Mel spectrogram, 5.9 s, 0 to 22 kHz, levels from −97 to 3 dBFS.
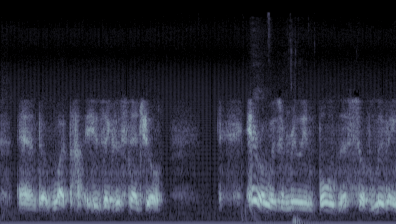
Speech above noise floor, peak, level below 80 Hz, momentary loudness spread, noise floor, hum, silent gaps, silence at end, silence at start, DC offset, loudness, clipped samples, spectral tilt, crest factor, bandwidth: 30 dB; -14 dBFS; -64 dBFS; 7 LU; -60 dBFS; none; none; 0 s; 0 s; under 0.1%; -30 LUFS; under 0.1%; -5 dB/octave; 16 dB; 17 kHz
